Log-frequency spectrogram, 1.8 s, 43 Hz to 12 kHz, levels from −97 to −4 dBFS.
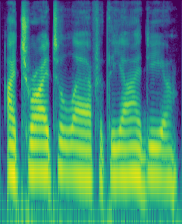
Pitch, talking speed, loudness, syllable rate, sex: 145 Hz, 230 wpm, -16 LUFS, 4.7 syllables/s, female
